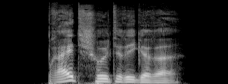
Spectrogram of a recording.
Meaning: inflection of breitschulterig: 1. strong/mixed nominative/accusative feminine singular comparative degree 2. strong nominative/accusative plural comparative degree
- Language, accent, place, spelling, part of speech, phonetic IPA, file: German, Germany, Berlin, breitschulterigere, adjective, [ˈbʁaɪ̯tˌʃʊltəʁɪɡəʁə], De-breitschulterigere.ogg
